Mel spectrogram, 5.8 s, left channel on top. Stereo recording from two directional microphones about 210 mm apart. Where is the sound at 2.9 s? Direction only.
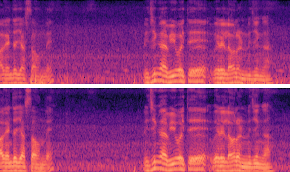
15° right (ahead or behind).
